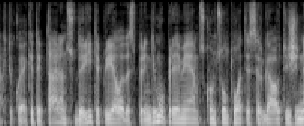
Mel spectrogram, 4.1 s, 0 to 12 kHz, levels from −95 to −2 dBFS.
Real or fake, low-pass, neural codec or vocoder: real; 10.8 kHz; none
